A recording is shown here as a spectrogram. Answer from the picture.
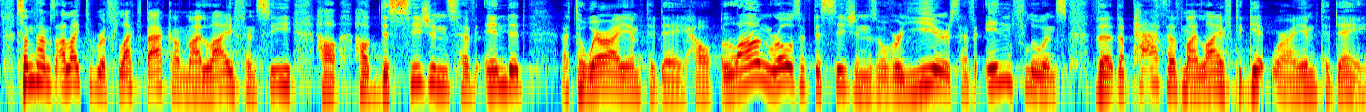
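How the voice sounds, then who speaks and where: Here a man talks at a moderate pace in a normal speaking voice. His pitch sits fairly high, with ordinary variation. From US Midwest, Nebraska. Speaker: missionary preacher. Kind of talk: sermon. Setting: church service.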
